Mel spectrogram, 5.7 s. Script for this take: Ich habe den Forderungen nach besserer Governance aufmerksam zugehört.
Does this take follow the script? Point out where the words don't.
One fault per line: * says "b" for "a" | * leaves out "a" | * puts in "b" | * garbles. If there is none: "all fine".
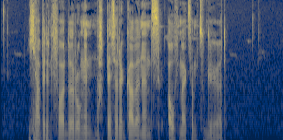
all fine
